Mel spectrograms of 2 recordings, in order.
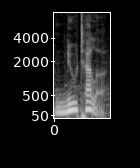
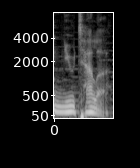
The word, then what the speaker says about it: Nutella: you you've only heard newella. Newella. Americans call it newella. It's got nuts in it. The whole point is that it's made of nuts and chocolate. Nut. Nutella. It's strictly Nutella.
